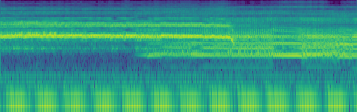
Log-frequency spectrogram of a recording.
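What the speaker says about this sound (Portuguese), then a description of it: "Então ouvi gritos" A sustained, piercing scream sound effect in a horror story, loud and close, one long wailing cry that bends downward near its end, alone without talk.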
